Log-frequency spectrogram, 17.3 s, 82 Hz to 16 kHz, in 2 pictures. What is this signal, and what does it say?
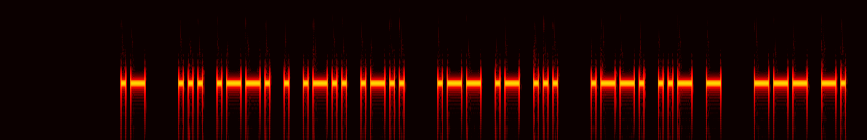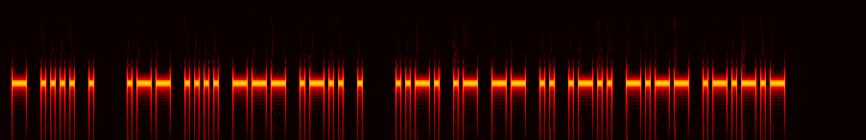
Morse code, heard as a keyed tone, about 25 wpm, 700 Hz. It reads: A SPELL WAS PUT ON THE WHOLE FAMILY.
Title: Sentences from Top 1000 Words - Review Part 1 - 25wpm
